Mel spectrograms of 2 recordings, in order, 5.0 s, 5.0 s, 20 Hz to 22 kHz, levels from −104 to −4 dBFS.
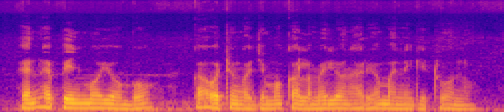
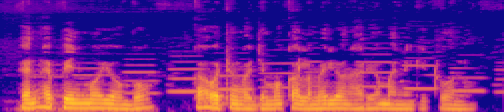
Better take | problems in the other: first | noise reduction (classical method Wiener filter)

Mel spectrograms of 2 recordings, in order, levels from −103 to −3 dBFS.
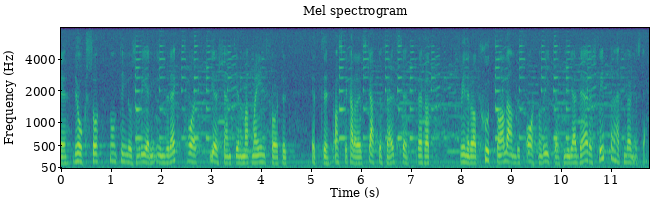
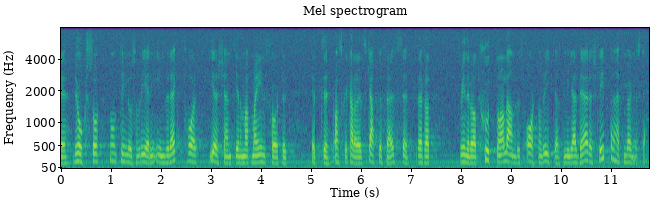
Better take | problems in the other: second | background sound (Crowd); 10 dB below the speech

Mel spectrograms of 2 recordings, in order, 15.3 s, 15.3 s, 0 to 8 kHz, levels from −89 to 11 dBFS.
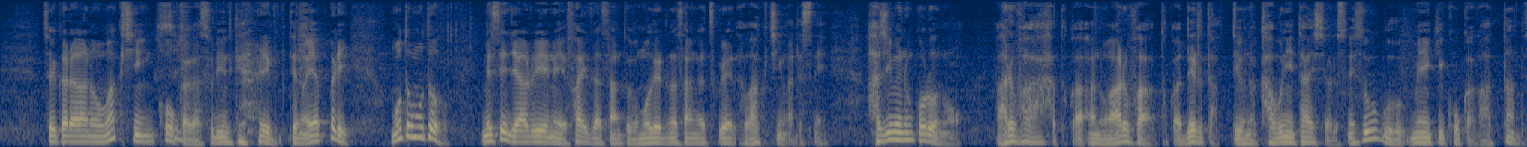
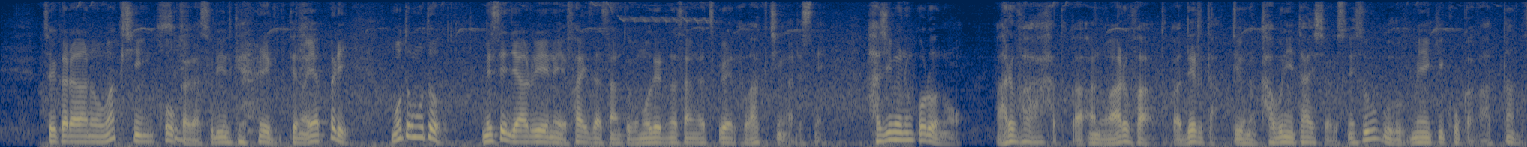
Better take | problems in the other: first | background sound (Bird); 17 dB below the speech

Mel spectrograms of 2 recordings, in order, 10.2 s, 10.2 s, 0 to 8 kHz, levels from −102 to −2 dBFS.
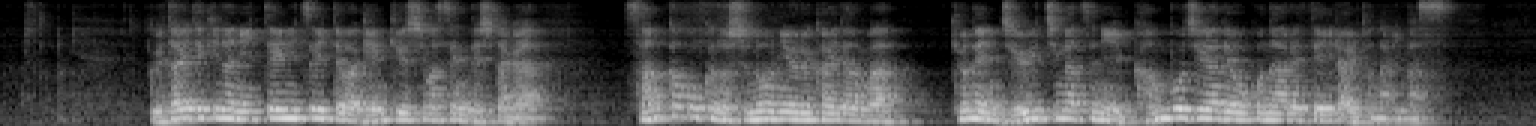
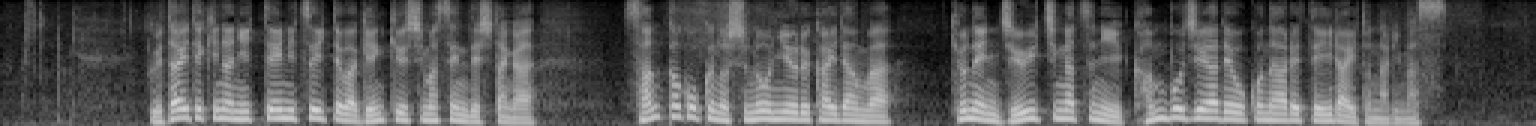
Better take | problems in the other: second | room echo; dies away in 0.6 s

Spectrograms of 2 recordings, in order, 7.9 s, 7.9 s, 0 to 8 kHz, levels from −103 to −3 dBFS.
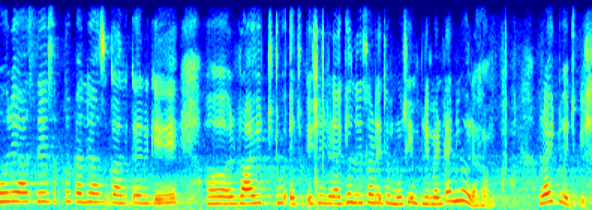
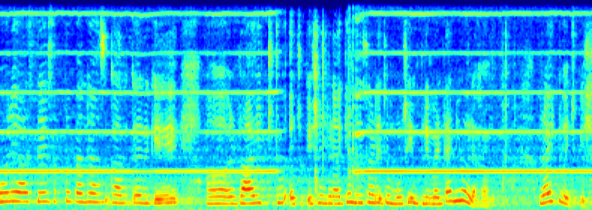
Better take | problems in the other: first | background sound (Bowed string instrument); 10 dB below the speech // room echo; dies away in 2.1 s

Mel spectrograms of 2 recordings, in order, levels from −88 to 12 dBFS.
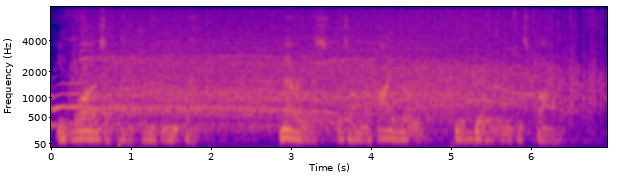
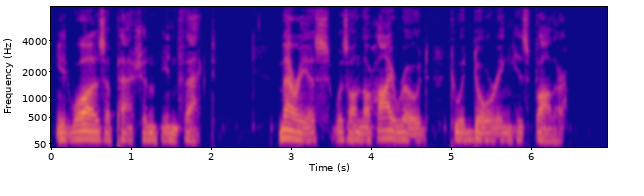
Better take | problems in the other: second | background sound (Applause / Crowd / Cheering); as loud as the speech // room echo; dies away in 3 s

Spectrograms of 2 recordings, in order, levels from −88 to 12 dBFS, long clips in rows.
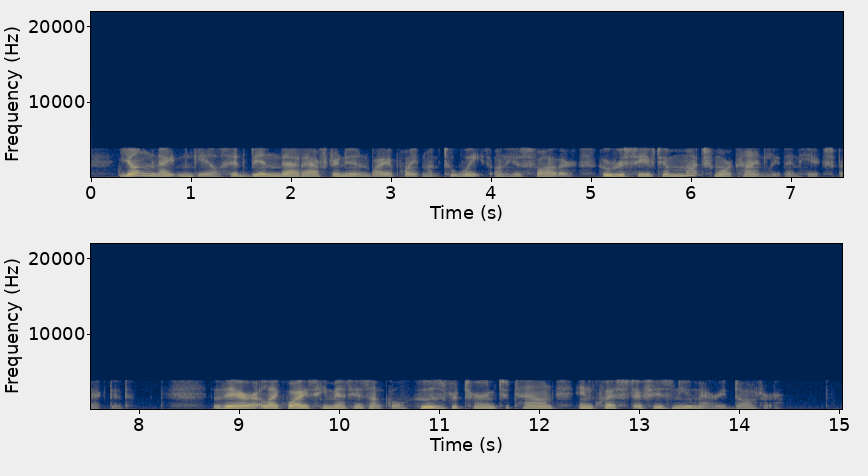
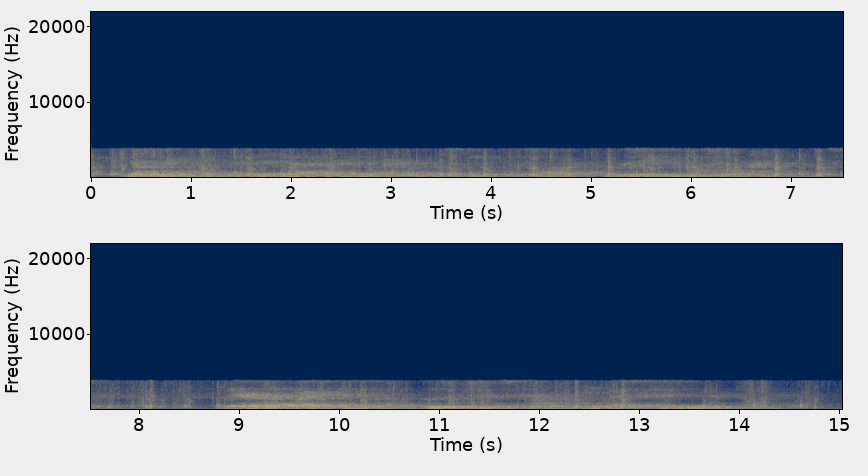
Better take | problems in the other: first | background sound (Run); 7 dB below the speech // room echo; dies away in 2.1 s

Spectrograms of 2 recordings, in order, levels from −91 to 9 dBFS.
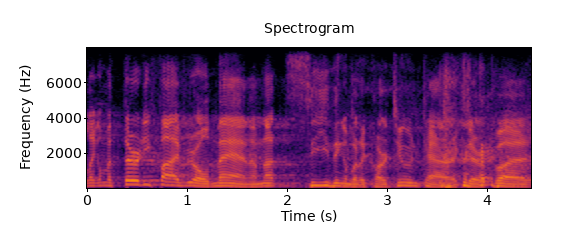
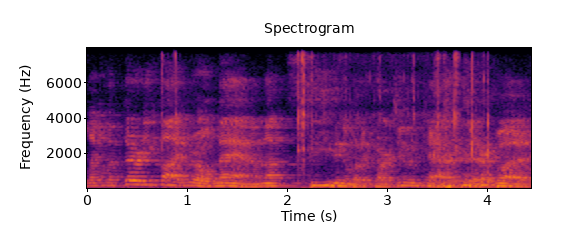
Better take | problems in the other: first | background sound (Mechanisms); 14 dB below the speech // room echo; dies away in 0.4 s

